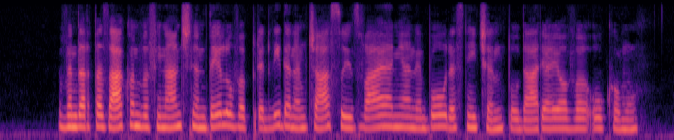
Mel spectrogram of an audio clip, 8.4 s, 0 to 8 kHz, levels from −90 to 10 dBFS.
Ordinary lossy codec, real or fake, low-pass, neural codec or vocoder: MP3, 48 kbps; fake; 7.2 kHz; codec, 32 kHz, 1.9 kbps, SNAC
